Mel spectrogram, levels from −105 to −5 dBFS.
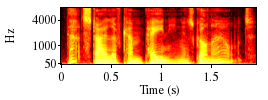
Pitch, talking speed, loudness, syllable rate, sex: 115 Hz, 215 wpm, -20 LUFS, 5.5 syllables/s, male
